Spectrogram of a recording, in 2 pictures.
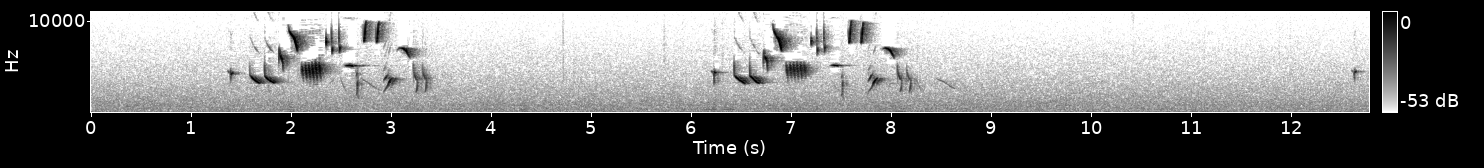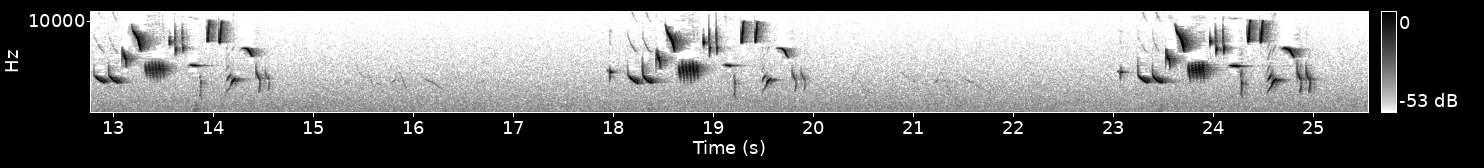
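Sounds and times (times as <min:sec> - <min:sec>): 
meadow bunting singing: 0:01.4 - 0:03.4, 0:06.2 - 0:08.7, 0:12.6 - 0:14.6, 0:18.0 - 0:20.0, 0:23.0 - 0:25.0.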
